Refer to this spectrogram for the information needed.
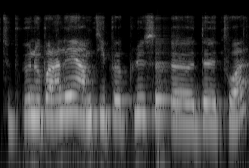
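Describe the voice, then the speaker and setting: A woman with a fairly high voice hosts a live interview. She reads through a guest's biography haltingly, dropping in fillers as she goes. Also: steady tone. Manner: halting, frequent hesitation fillers.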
